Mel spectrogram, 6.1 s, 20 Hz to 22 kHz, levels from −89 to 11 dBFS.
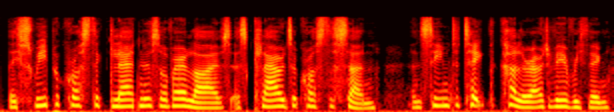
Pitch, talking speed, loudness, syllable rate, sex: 225 Hz, 215 wpm, -17 LUFS, 5.3 syllables/s, female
